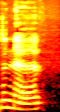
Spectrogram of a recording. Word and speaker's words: Deneuve: It is a Roman Polanski movie starring Catherine Deneuve.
